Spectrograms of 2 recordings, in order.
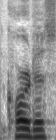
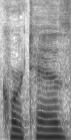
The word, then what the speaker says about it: Cordes: Thank you, and thank you for the correct pronunciation, Cordes, not Cortez, like I've heard a lot of people call it.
